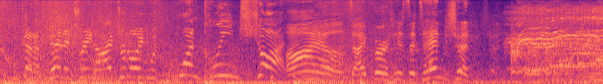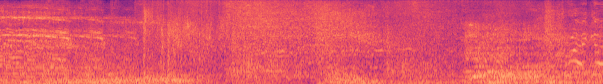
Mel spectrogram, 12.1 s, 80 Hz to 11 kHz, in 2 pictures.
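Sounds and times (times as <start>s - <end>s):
dramatic music: 0.0s - 11.8s.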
